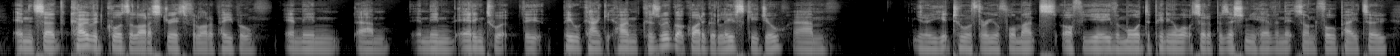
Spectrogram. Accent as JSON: {"language": "English", "country": "New Zealand", "said": "Kiwis are very employable just because of our nature and our work ethic"}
